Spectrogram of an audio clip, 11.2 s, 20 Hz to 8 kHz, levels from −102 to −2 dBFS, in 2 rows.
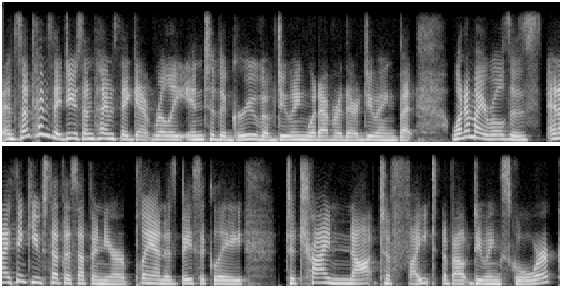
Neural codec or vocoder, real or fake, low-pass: none; real; 7.2 kHz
